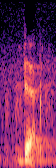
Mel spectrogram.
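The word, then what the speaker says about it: 德: We Romanize it as T-E-H, de.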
